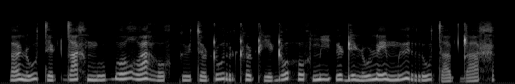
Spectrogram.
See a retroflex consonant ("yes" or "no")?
yes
